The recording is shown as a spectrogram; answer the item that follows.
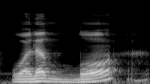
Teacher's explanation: Jangan walad tapi lanya tipis. Walad baru di dhadnya yang tebal.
